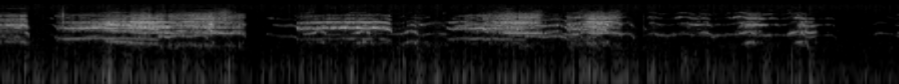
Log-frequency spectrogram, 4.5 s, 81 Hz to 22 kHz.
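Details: Peregrine falcon chicks begging during feeding at their nest on Warsaw's Palace of Culture and Science, Poland, 7 July 2022: long, raspy, wavering screams about a second each, followed by shorter broken cries, with a low background rumble.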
